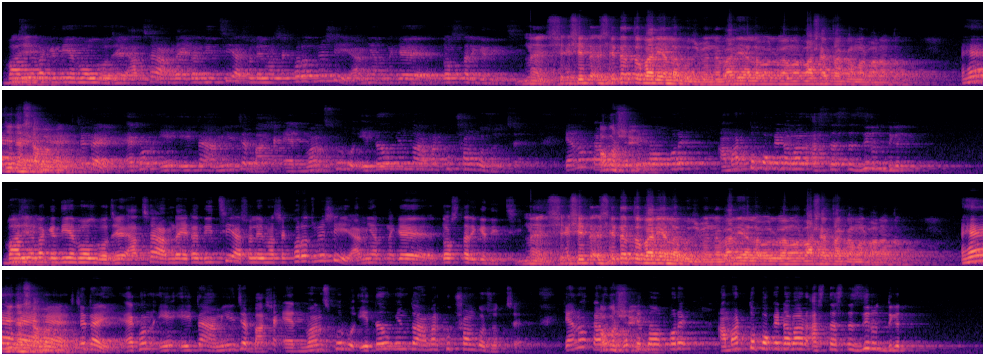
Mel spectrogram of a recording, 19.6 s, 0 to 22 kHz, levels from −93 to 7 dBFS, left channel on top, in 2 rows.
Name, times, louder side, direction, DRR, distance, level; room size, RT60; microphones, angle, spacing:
voice 1, 0.0-5.0 5.6-5.7 9.6-15.0 15.4-16.7 17.0-18.8, right 5 dB, 70° right, 10 dB, 0.4 m, -29 dB
voice 2, 5.1-9.0 9.8-10.4 15.8-16.2, right 1 dB, 5° right, 2 dB, 0.6 m, -25 dB
8.1 x 7.1 x 2.4 m, 1.4 s
head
